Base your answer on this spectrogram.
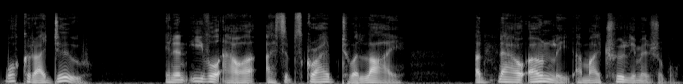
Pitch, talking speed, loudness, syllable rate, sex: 100 Hz, 175 wpm, -20 LUFS, 5.5 syllables/s, male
